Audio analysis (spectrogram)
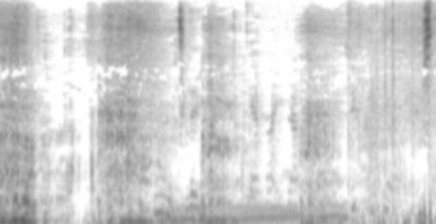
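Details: Lioness playing hard to get, Masai Mara and Serengeti; a low, throaty roar swells into a sustained rumbling growl lasting about three seconds, then fades into grunts, with human voices talking around it.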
